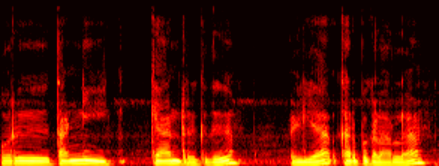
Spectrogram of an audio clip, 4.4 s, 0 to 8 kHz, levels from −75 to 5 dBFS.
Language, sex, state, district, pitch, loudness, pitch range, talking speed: Tamil, male, Tamil Nadu, Kanyakumari, 135 Hz, -12 LUFS, 120-140 Hz, 110 wpm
